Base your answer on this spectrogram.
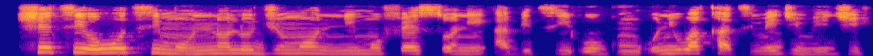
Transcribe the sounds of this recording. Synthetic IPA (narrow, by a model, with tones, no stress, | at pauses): ʃe˦ti˦o˧wo˦ti˦mo˧˨n̩˦nɔ̃˦lo˦d͡ʒũ˦mɔ̃˦˨˦nĩ˧mo˧fɛ˦sɔ˧nĩ˧ʔa˨bi˨˦ti˦ʔo˧ɡũ˨o˧nĩ˦wa˦ka˦˨ti˨˦me˦d͡ʒi˦˨me˨˦d͡ʒi˦˨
